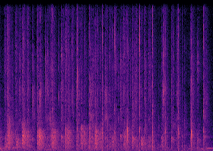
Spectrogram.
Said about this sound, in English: Let's give Tex a round of applause.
